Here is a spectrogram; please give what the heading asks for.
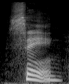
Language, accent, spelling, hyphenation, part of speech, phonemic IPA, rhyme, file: English, US, saying, say‧ing, verb / noun, /ˈseɪ.ɪŋ/, -eɪɪŋ, En-us-saying.ogg
- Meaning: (verb) present participle and gerund of say; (noun) 1. A proverb or maxim 2. That which is said; an utterance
